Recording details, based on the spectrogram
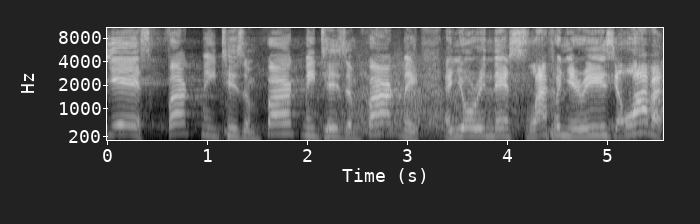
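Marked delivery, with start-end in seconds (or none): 0.0-3.1 loud screaming cries throughout. Acting out college girls in a joke: pretend screaming. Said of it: "college girls just screaming, going".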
